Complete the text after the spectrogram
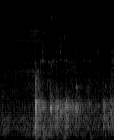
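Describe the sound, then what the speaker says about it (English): Wine pours into a glass with a faint, close glugging trickle that starts abruptly and then runs on quietly in small bubbling pulses, with no voices. "I'm pouring wine"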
